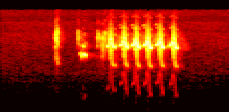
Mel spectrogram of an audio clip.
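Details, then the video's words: Song of a Sedge Wren from Argentina: two crisp introductory notes, then a quick, dry, buzzy chatter of about seven repeated notes. No other sounds. "Ratona aperdizada"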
